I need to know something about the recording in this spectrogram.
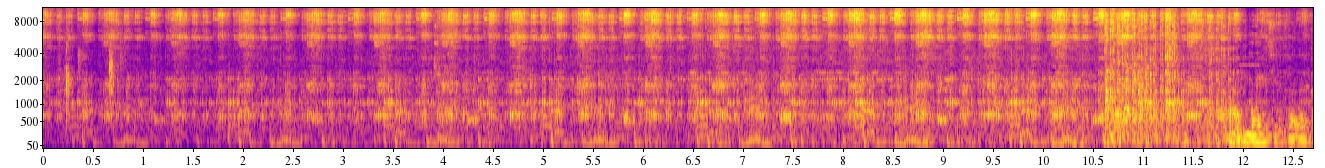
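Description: Dense, rattling electronic noise texture from a live band's PA, with crackle from the recording. It swells louder near the end.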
